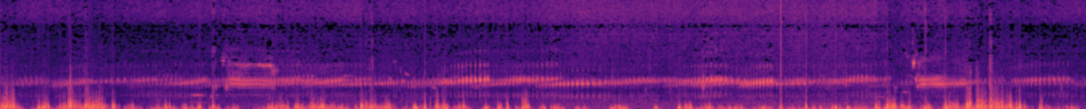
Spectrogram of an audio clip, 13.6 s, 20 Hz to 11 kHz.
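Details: A chorus of Western chorus frogs at the Paint Mines, Calhan, Colorado, 27 April 2019, giving overlapping rapid pulsed trills that rise slightly in pitch, with heavy low gusting noise underneath.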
